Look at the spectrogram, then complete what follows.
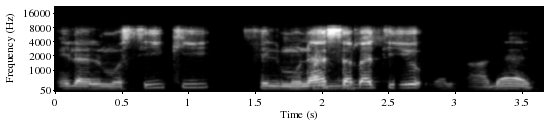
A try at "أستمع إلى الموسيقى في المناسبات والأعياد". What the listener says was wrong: الموسيقى ici c'est comme Aleph, c'est pas Ya. أستمع إلى الموسيقى في المناسبات والأعياد.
